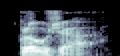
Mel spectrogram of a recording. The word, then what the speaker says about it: closure: Những chữ sau đây, chữ S phát âm là J và tận cùng bởi S-U-R-E. Thí dụ, closure là đóng cửa.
